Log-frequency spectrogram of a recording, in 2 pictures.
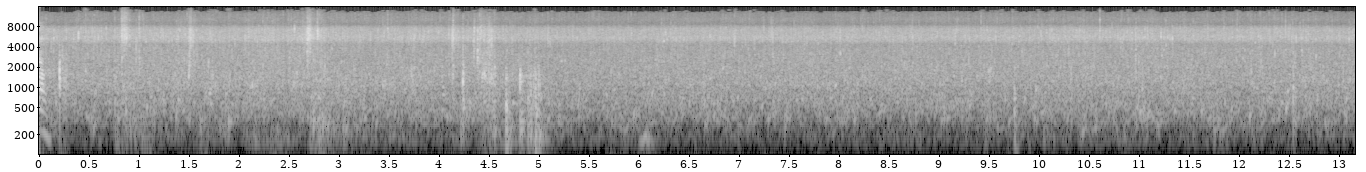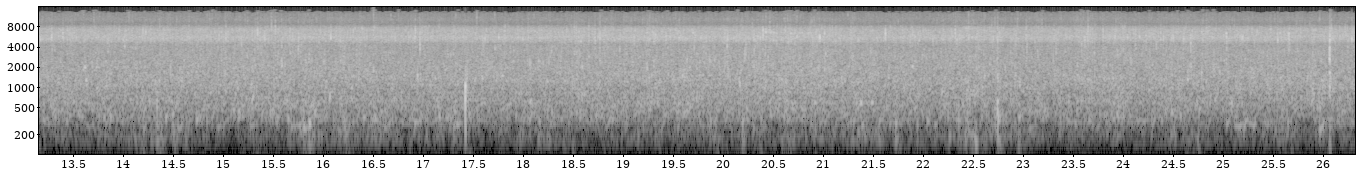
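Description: A shallow mountain stream runs steadily over stones. There are a few sharp knocks in the first five seconds and one more about seventeen seconds in.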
